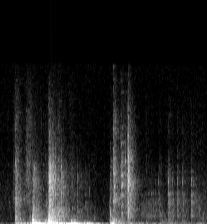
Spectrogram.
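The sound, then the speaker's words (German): A window is opened with a few dull thunks and knocks, one longer rattling bump followed by a shorter thump, fairly quiet and without voices. “Kann man das Fenster aufmachen? Ja, bitte.”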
